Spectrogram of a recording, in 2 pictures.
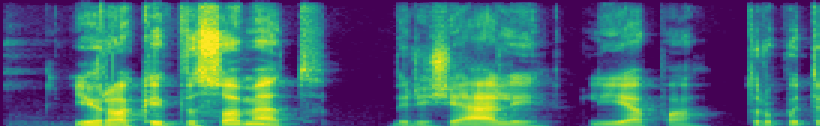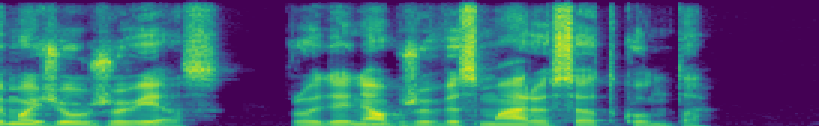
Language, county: Lithuanian, Vilnius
